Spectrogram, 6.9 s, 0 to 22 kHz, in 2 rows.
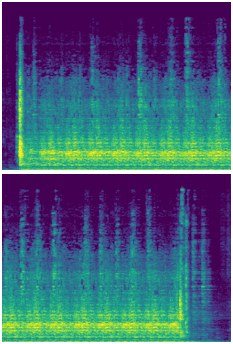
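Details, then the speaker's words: Minneapolis-Moline 814 tractor engine started on a warm day after cranking to build oil pressure, then given fuel: low uneven chugging for about six seconds that never settles to idle before dying; reluctant start, cause unknown. "All right, we'll give it some fuel, see what happens. Might have to give it some help."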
